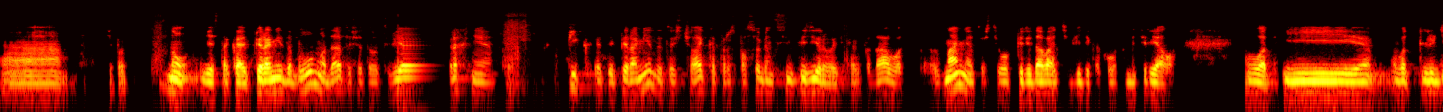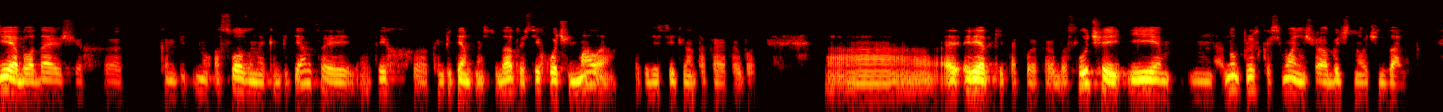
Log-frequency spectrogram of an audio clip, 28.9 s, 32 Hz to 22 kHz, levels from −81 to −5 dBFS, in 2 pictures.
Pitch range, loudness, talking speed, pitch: 100-120 Hz, -29 LUFS, 155 wpm, 105 Hz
